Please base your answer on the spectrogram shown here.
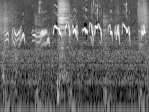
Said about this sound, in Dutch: Dus het eerste dat mij opkwam toen ik die leeuwerik bezig hoorde.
